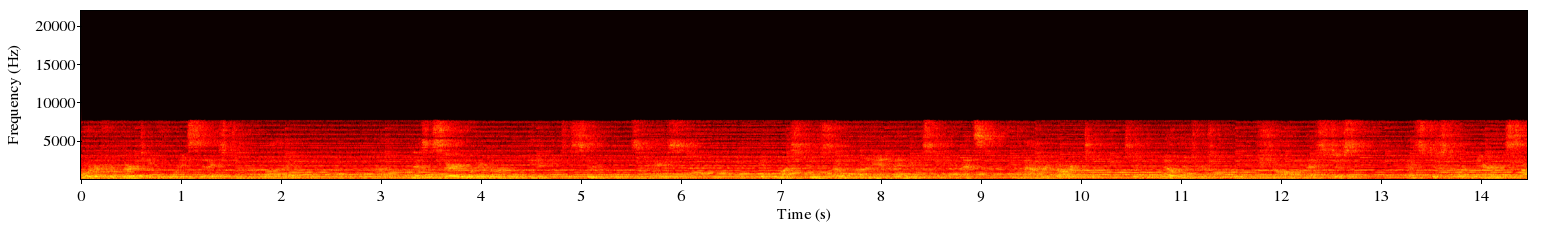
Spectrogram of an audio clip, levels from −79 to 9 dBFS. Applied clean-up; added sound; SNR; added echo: none; Organ; -1 dB; reverberation time 0.9 s.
